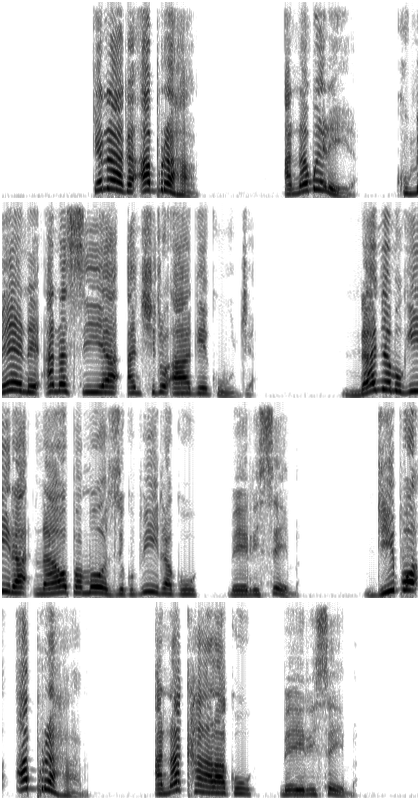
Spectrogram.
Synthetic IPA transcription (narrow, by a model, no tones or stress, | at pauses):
kɛnakaʔabɾaɦa̰mu | anaɓwɛɾɛ̰ɾa̰ | kʰumɛnɛʔanasijaːnt͡ʃʰitɔʔak̬ɛkuːd͡ʒa | naɲamuk̬iɾanawɔpamɔd͡zikupitaku | ɓɛɾisɛːɓa | ndipɔabɾaɦa̰mu | anakʰalaku | ɓɛɾisɛːɓa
